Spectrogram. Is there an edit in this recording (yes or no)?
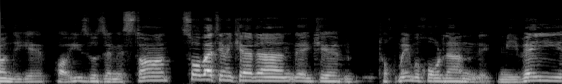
yes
